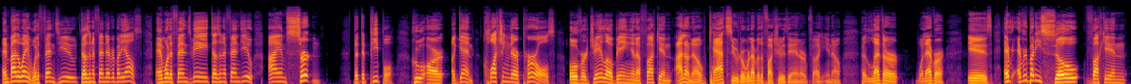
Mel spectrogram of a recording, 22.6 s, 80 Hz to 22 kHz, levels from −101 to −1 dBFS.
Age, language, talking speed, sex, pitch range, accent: 30-49, English, 150 wpm, male, 145-205 Hz, American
